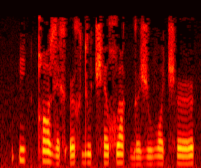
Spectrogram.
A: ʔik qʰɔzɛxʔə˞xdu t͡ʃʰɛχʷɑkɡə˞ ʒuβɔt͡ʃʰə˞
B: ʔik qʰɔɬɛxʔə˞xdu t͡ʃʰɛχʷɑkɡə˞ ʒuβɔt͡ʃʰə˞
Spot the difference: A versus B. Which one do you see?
A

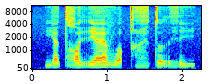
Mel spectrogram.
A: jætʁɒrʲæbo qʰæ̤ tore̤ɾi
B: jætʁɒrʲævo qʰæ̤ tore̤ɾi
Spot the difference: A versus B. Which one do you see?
B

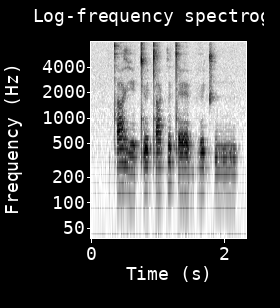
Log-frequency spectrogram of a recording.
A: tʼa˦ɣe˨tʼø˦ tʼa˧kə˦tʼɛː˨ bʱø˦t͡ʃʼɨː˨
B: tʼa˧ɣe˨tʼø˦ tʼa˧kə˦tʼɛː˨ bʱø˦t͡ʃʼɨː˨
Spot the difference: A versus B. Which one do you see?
A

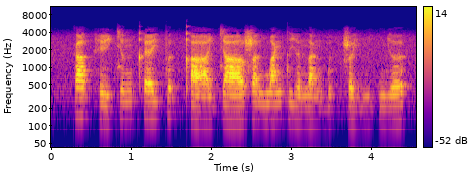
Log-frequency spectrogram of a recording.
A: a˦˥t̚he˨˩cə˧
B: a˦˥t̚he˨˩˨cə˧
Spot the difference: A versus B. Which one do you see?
B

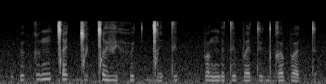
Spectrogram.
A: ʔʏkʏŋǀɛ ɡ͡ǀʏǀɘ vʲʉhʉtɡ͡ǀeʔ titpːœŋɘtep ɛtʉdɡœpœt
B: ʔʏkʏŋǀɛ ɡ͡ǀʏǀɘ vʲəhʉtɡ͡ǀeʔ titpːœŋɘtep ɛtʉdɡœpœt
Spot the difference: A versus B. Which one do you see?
B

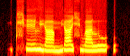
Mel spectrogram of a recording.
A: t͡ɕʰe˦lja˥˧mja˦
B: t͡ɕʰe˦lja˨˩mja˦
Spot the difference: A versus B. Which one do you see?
B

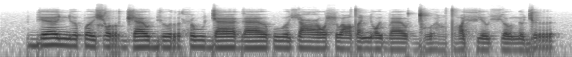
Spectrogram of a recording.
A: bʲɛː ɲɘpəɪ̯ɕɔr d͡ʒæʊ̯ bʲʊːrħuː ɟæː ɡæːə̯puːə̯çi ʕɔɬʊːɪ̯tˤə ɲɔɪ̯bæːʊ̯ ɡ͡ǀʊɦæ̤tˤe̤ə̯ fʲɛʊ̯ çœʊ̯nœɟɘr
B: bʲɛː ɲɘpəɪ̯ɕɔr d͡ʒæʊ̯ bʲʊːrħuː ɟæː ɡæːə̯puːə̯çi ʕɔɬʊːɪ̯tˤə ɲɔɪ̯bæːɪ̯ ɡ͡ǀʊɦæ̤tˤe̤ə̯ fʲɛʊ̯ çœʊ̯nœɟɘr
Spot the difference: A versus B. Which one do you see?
A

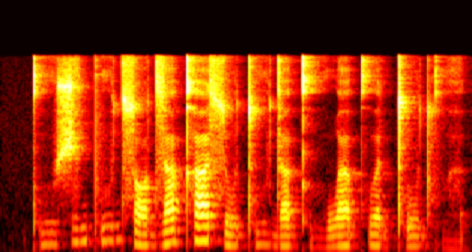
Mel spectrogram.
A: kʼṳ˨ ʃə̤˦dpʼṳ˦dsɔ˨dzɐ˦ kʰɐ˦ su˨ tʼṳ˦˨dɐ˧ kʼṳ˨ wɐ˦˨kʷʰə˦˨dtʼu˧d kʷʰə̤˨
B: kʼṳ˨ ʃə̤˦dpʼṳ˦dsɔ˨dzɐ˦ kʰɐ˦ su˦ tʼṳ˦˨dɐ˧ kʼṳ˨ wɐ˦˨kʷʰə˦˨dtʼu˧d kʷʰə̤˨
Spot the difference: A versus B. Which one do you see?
A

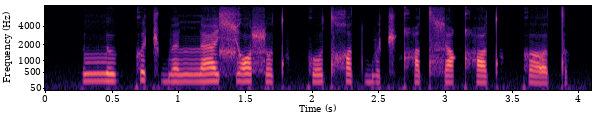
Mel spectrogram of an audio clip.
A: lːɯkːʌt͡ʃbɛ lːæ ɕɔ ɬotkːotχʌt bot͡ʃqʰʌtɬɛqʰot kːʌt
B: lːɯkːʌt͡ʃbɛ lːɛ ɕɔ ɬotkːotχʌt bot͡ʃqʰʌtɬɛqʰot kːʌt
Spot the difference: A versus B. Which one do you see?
A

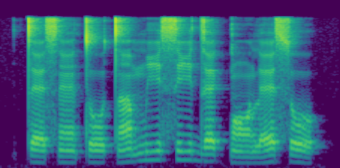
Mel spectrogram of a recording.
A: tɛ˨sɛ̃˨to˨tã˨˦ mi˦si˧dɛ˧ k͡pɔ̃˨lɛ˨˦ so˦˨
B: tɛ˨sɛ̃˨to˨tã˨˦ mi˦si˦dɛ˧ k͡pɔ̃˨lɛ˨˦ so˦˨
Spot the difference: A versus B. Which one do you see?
B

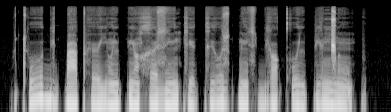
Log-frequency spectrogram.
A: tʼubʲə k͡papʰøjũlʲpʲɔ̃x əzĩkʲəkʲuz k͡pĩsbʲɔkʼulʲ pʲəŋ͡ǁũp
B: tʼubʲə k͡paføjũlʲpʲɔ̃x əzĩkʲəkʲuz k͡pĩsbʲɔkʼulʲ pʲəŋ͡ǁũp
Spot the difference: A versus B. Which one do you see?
A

